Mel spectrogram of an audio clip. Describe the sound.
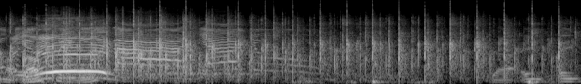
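A crowd at the anniversary of the radio show El Sol de los Sábados applauds with dense, steady clapping that continues throughout, opening with a brief loud burst of cheering voices before settling into sustained applause.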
